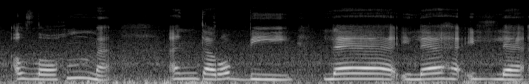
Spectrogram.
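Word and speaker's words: اللهم: I have mentioned in your last week's lesson that whenever you see the word Allahumma, you will not pronounce it as Allahumma, it is Allahumma.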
